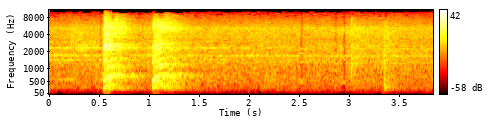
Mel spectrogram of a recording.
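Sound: dog barking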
